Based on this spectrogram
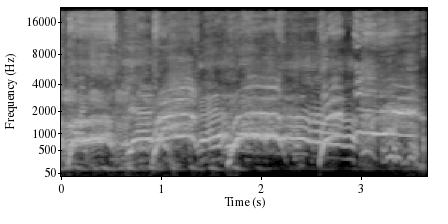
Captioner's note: everyone laughs; manic yelling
